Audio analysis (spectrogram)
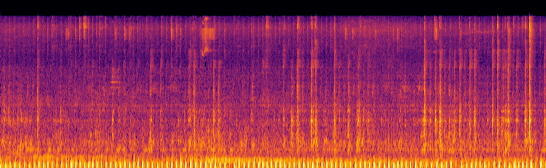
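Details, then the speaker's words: First-generation Yamaha Mio scooter: steady single-cylinder idle with irregular sharp ticks and scraping clatter from the CVT side after a few seconds; noise vanishes with CVT cover open, something rubbing at the front suspected. "Pertama dihidupkan halo, tapi beberapa detik kemudian bunyinya kayak gini. Kita cari tahu sumber masalahnya ya."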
